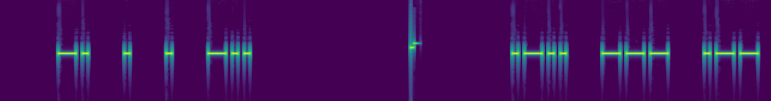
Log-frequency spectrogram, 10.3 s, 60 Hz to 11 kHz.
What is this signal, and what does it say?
Morse code, heard as a keyed tone, about 15 wpm, spaced as for 11 wpm, 700 Hz. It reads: NEED LOW
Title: 2x Character Spacing - Top 300 Words - 15wpm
